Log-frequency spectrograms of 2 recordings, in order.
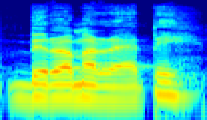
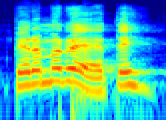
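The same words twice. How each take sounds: First: Said in the usual way. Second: High, loud hammed-up cry; exaggerated, high-pitched outburst; mock exclamation. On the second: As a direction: belt out the brand name with mock gusto. Repeats the beer name as exclamation.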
